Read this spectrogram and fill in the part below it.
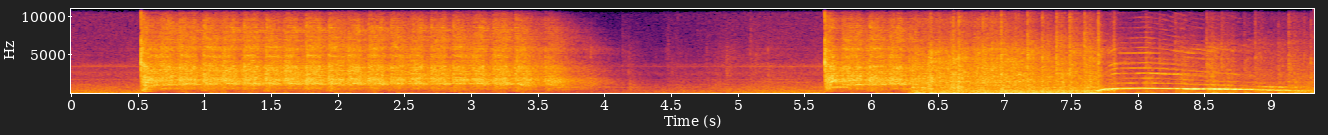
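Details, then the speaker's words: ATV quad after crash repair, first start in over six months after fluids, tune-up and new wheel, on choke: a few seconds of cranking, a pause, then fires and holds a fast, steady idle; normal cold start. "she starts alright we're gonna crack the garage start up hopefully it stays started"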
